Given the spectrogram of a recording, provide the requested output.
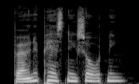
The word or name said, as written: børnepasningsordning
